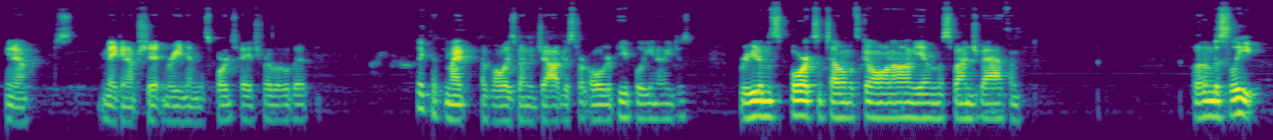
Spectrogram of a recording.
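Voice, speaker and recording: A young man hosting his own solo podcast, rambling casually and deadpan with lots of ums and asides. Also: sits low, fairly quick, long pauses.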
